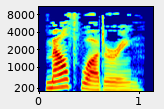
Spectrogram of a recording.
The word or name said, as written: mouthwatering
